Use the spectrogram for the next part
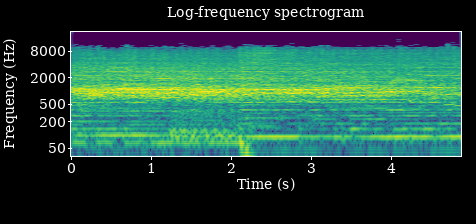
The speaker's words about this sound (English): If you got the message, can you celebrate the Lord with a shout? You're shouting like you don't want to fear God.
